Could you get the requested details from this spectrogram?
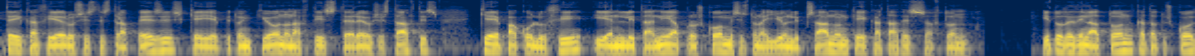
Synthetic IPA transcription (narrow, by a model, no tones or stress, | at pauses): t̪e̞ikɐθie̞ɾosist̪ist̪ɾɐpe̞zisce̞ie̞pit̪o̞ɲcio̞no̞nɐft̪ist̪e̞ɾe̞usist̪ɐft̪is | ce̞ːpɐko̞luθiienlit̪ɐniɐpɾo̞sko̞misist̪o̞nɐʝio̞nlipsɐno̞nce̞ikɐt̪ɐθe̞si̥sɐ̰ft̪o̞n | it̪o̞ðe̞ðinɐt̪o̞ŋkɐt̪ɐt̪u̥sko̞ð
